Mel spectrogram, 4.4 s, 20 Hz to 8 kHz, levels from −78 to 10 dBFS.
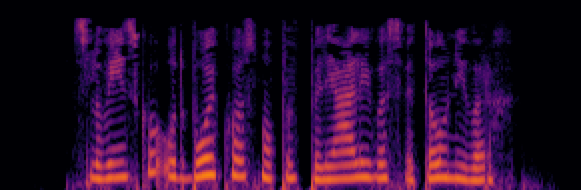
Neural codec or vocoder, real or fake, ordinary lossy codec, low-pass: none; real; MP3, 24 kbps; 7.2 kHz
